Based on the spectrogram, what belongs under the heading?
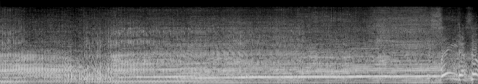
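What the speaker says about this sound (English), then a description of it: "Oh, this exhaust is actually pretty decent." A mini bike engine with an automatic three-speed runs loud and close through its exhaust, holding a steady, slightly climbing drone for several seconds before a brief wobble at the end.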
